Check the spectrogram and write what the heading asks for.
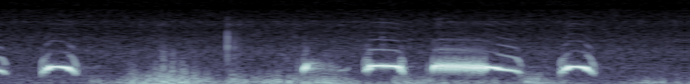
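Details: Spotted dove cooing to provoke other doves, low hollow coos with a longer drawn-out middle note, several notes over a few seconds, with faint low rumbling noise between.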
